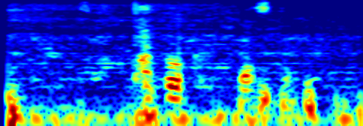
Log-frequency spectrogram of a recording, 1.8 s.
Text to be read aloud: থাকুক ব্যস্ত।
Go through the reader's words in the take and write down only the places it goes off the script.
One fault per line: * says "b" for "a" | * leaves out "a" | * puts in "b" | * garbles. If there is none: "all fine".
all fine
